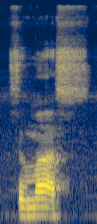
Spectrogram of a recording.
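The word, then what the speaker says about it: θυμός: Thumas. Thumas. Strong G 220, no, it's like a 2372. Sumas. Okay, that's how they pronounce it.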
